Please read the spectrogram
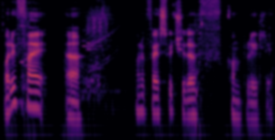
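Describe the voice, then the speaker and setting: A man's voice: on the low side, lively intonation, normal speed, fairly bright tone, slight background noise. A man streaming a game with casual live commentary, musing and hesitant as he thinks aloud.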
